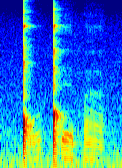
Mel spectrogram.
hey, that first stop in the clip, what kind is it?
click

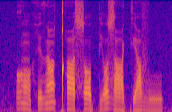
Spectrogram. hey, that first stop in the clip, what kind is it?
click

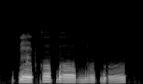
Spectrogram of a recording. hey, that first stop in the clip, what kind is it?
implosive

